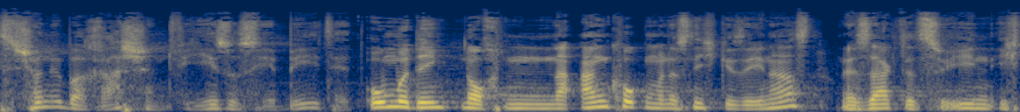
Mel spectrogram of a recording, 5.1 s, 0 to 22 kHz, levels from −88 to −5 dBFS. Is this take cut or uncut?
cut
